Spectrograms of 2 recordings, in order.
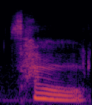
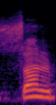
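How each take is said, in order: First: The first consonant is a plain 's' sound. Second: The first consonant is a tense 's' sound. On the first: The speaker calls it wrong. "살 그런다고 하잖아요" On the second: The speaker calls it right. "쌀 발음을 잘 못한다"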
